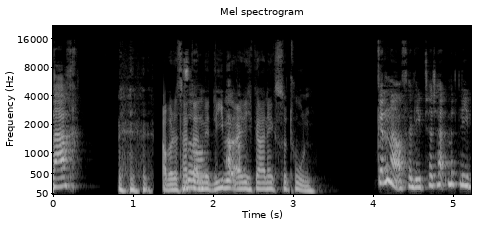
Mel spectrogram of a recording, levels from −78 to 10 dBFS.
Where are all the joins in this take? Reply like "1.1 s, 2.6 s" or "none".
1.2 s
